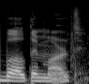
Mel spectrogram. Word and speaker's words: Voldemort: era la correcta pronunciación se supone que realmente no tienes que pronunciar la t del final número 8 la franquicia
